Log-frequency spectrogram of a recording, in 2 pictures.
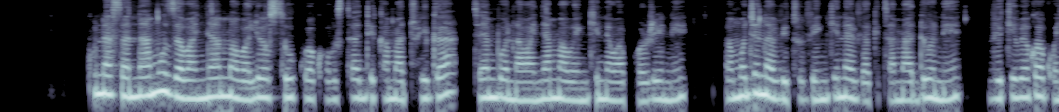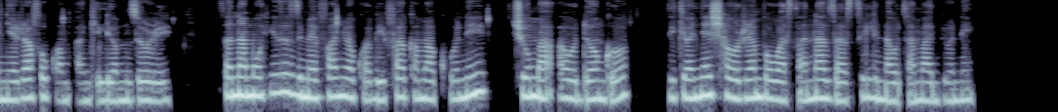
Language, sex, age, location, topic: Swahili, female, 18-24, Nairobi, finance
